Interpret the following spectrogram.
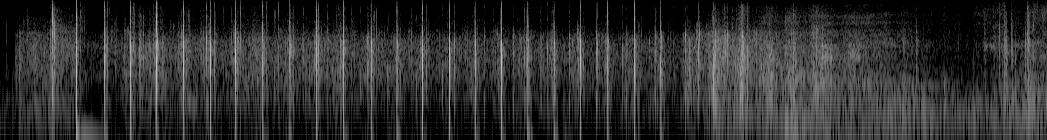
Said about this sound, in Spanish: Si ese fuese el consenso, pediría que en forma solemne aprobáramos esta declaración. Si así fuera, así lo declaro y pido un aplauso.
